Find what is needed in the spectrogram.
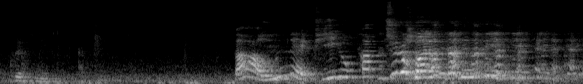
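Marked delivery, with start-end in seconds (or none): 2.3-5.8 slow, laughing Chungcheong country drawl; Chungcheong friend. Retold or imitated. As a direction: play the carefree Chungcheong friend, slowly. Voices friend in dialect.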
